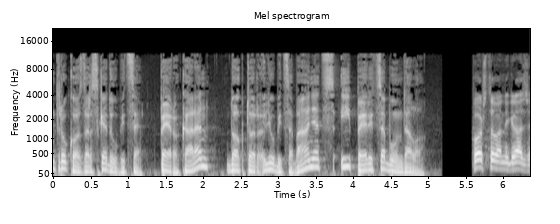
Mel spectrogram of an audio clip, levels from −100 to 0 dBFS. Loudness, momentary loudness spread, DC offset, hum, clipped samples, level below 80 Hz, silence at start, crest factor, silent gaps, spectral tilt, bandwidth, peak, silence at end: -16 LUFS; 4 LU; under 0.1%; none; under 0.1%; -28 dBFS; 0 s; 16 dB; 5.20-5.58 s; -5 dB/octave; 12 kHz; 0 dBFS; 0 s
